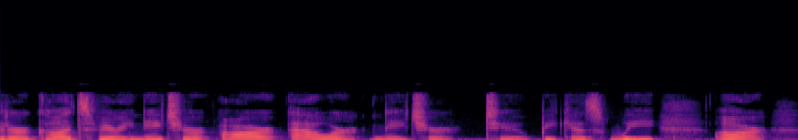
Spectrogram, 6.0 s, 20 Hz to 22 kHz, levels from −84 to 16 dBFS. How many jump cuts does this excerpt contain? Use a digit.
0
